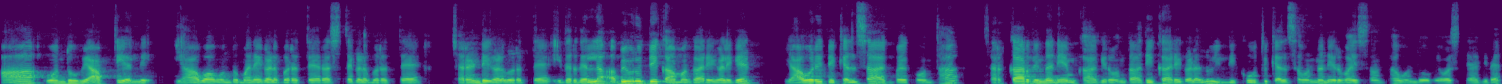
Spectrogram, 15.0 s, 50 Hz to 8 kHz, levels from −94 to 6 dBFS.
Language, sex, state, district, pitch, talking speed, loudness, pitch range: Kannada, male, Karnataka, Mysore, 125 Hz, 120 wpm, -20 LUFS, 115-140 Hz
